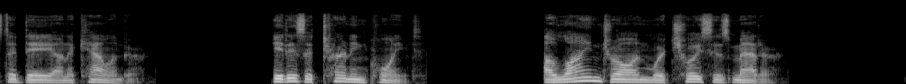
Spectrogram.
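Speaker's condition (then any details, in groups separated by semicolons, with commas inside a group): No condition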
